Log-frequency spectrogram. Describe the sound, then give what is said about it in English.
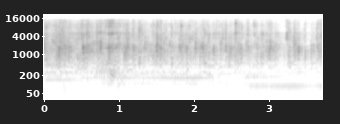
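Applause from a church audience: steady, moderate clapping that continues throughout and thins slightly near the close. “Hey, can we put our hands together? Thank you so much.”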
